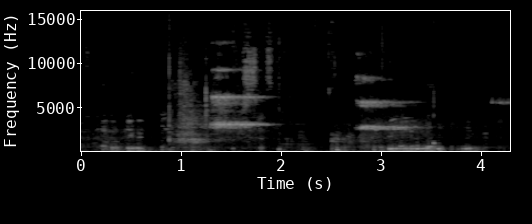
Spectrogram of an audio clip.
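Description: Basketball gym sounds during a free throw: a ball bouncing on the wooden court, two brief high sneaker squeaks about a second and a half and three seconds in, and faint voices in the hall.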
